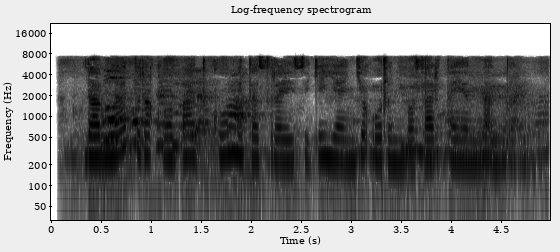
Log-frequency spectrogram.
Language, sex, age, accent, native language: Uzbek, female, under 19, Xorazm, Uzbek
